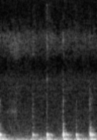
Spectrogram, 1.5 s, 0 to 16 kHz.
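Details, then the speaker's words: Land Rover turbo removed and on the bench, shaft pushed in and out by hand: sharp metallic taps about four a second from the thrust washer; roughly 1 mm axial play where there should be none; shaft bearings also worn. "this this movement here is the thrust washer you can hear it tapping that's me moving the shaft backwards and forwards"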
